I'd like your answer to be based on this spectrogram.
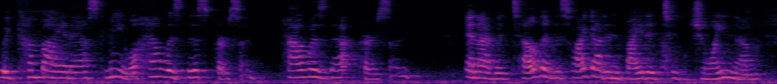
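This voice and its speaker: Amid noticeable background noise and audible room echo, a woman with an American accent speaks at a fairly high pitch. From Texas (Dallas area). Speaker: HR professional. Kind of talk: podcast interview. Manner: animated.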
